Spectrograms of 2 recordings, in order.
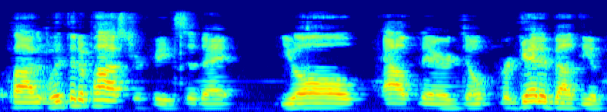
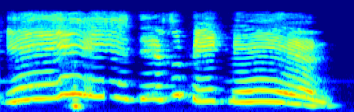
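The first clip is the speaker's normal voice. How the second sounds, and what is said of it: Imitates a little kid's voice. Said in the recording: “my little kid impersonation”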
